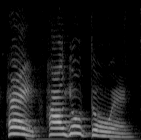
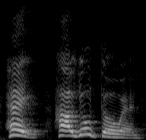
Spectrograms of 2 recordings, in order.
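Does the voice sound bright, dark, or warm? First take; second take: bright; dark. First: The voice sounds bright, thin and intense. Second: The voice sounds dark, deep and rich. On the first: "And then we're going to go for a higher larynx" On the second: "We're going to start out with a lower larynx"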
